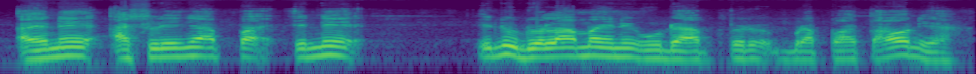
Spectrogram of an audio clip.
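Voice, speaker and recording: An older retired man, the channel's host, slowly showing his old microphones in a rambling, casual way with many fillers. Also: fairly high pitch, mellow, no echo. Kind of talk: casual show-and-tell about microphones. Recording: dull lo-fi dry sound.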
